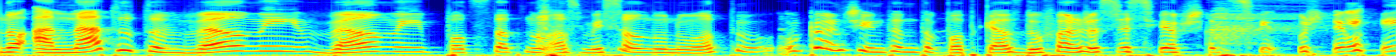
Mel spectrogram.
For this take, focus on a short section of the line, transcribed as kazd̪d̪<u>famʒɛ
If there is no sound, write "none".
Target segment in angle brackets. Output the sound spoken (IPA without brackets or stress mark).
uː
